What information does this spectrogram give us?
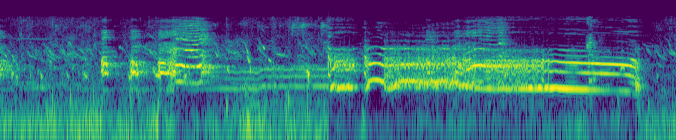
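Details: Roosters among free-range and farmed chickens crow in long, loud, sustained harmonic calls, several overlapping. The longest runs about two seconds and drops at the end, over a background of softer clucking from the flock.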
